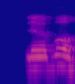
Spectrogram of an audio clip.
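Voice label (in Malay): "lebuh", Malay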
